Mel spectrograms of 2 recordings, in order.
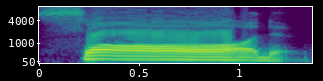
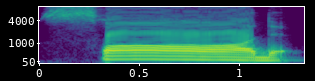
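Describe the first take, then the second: The two takes are said the same way.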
